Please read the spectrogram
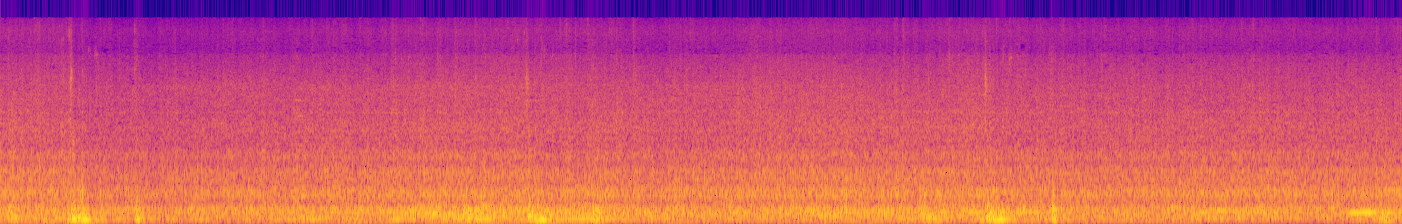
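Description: Rain on a car's windshield and roof with the car's engine running, and a low thump about every four to five seconds from the windshield wipers sweeping.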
